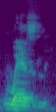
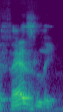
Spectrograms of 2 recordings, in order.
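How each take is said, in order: First: It begins with a rounded W sound. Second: It begins with a buzzing V sound. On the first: The speaker calls it wrong. "Não Wesley" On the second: The speaker calls it right. "se fosse escrito aqui transliterado com vav, então seria Wesley"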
